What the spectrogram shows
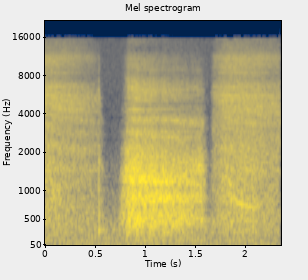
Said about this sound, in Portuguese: Então você começa a expirar.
